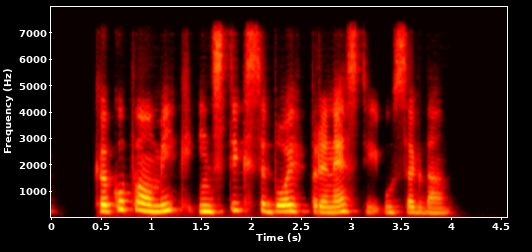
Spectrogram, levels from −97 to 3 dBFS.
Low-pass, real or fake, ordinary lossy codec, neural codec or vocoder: 7.2 kHz; fake; none; codec, 16 kHz, about 1 kbps, DyCAST, with the encoder's durations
